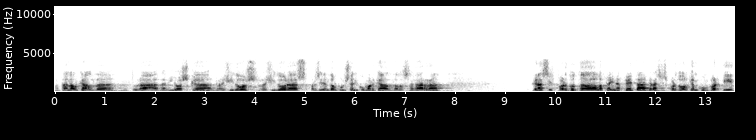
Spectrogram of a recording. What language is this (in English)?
Catalan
